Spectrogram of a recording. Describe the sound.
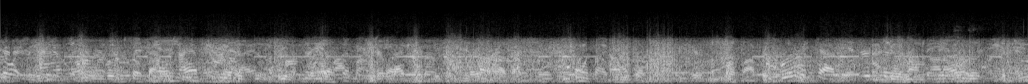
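Weak AM radio reception of WGAI's DX test on 560: a muffled, narrow-band voice broadcast buried in steady static and crosstalk from stations such as WHYN Springfield, Massachusetts and WGAN Portland, Maine, with a thin Morse code tone cutting through the interference for the whole ten seconds.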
